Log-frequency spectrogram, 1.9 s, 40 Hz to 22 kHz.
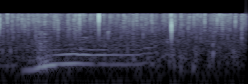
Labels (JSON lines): {"label": "biophony", "recorder": "SoundTrap 300"}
